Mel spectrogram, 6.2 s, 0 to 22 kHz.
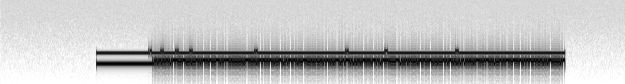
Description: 300-baud modem data (V.21 tones), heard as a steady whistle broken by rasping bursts, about 300 baud, 200 Hz shift.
